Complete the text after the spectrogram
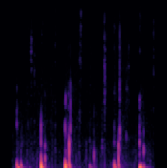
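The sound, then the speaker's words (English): Light, quick footsteps of a small child running down a hallway just outside a room, heard as six soft thuds in an even, brisk rhythm with no talking. “We heard tiny feet running down the hall.”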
